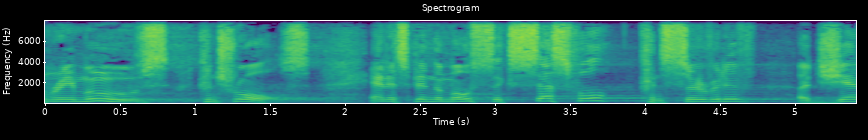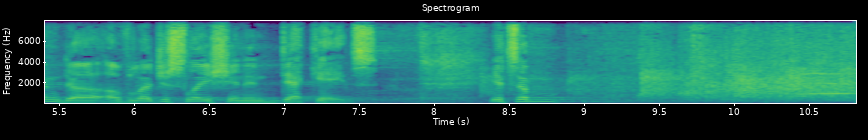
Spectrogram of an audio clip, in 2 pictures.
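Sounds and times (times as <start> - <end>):
speech: 0.0 - 9.1
audience applause: 8.3 - 10.8.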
